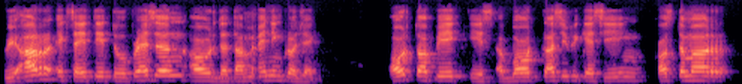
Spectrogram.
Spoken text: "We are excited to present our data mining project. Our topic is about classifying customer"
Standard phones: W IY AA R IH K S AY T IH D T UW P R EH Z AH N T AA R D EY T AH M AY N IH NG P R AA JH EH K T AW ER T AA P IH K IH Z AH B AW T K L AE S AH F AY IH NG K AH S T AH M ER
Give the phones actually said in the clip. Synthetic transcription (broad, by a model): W IY AA R IH K S AY T IH D T UW P R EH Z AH N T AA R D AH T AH M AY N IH NG P R AA JH EH K T AW ER T AA P IH K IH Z AH B AW T K L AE S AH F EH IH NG K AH S T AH M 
